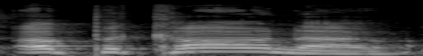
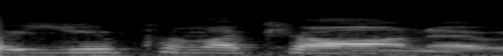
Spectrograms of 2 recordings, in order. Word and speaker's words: Upamecano: They'll be coming against Diet Upacano. I probably not pronounced his name right, but... Oh, hang on, it's been disallowed. Oh, okay, it's 1-1. Deo Upamecano is how you pronounce his name.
